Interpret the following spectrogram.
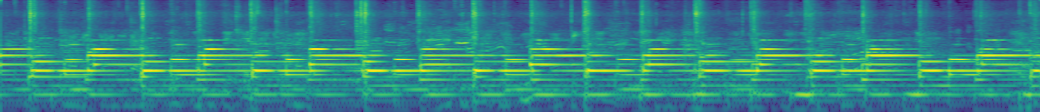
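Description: A Jrai ensemble of hand-held bossed bronze gongs struck with mallets, each gong ringing its own pitch in an interlocking, repeating pattern of several strikes a second, over a steady low ring from the larger gongs.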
